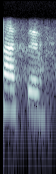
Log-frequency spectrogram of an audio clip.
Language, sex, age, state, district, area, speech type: Kannada, female, 45-60, Karnataka, Tumkur, rural, conversation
